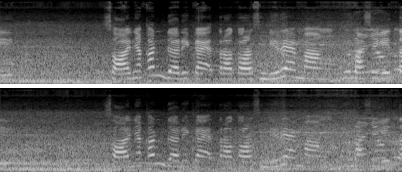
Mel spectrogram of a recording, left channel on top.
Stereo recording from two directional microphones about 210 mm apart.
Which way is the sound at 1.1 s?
50° left (ahead or behind).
